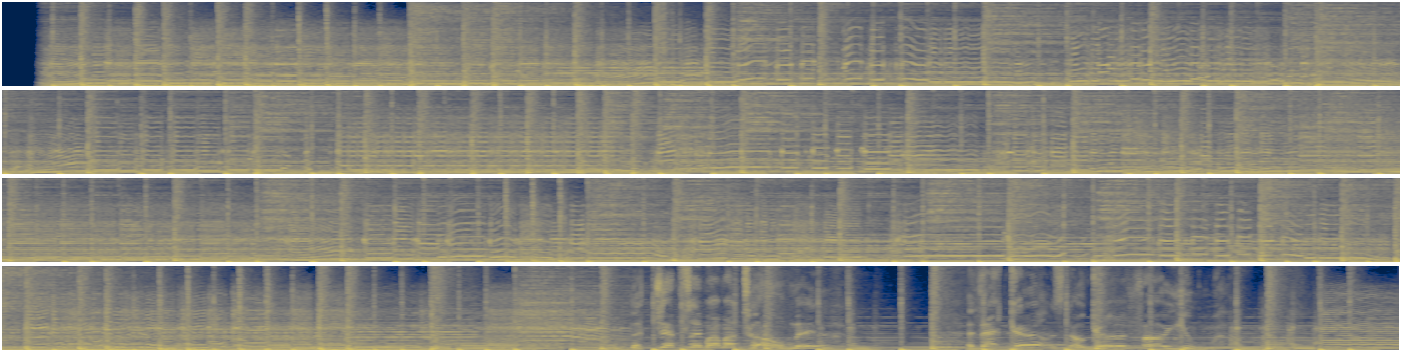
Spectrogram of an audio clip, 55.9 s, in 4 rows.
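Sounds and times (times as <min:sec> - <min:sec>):
blues music: 0:00.3 - 0:55.9.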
